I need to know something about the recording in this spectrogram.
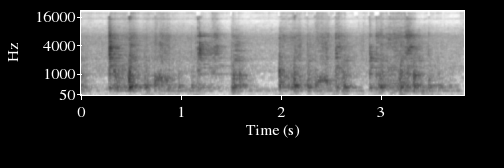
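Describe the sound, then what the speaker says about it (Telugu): Okra fry with tomato and chili powder being stirred in a cooking pan, with repeated scraping strokes of a spoon against the metal in irregular bursts and a faint sizzle underneath. "ఇప్పుడు ఒకసారి మొత్తం కూడా కలిపేసుకోవాలి."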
